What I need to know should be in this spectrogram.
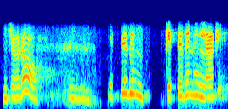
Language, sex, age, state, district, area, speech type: Odia, female, 18-30, Odisha, Sundergarh, urban, conversation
